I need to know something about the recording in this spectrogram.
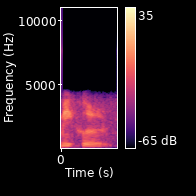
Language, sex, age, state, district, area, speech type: Telugu, male, 18-30, Andhra Pradesh, Anantapur, urban, conversation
